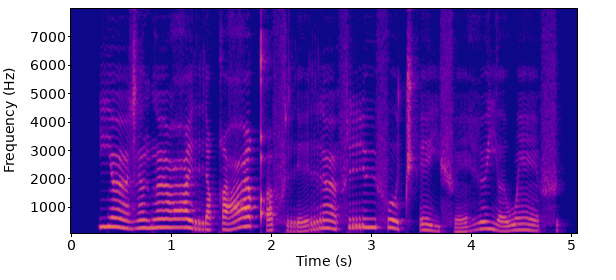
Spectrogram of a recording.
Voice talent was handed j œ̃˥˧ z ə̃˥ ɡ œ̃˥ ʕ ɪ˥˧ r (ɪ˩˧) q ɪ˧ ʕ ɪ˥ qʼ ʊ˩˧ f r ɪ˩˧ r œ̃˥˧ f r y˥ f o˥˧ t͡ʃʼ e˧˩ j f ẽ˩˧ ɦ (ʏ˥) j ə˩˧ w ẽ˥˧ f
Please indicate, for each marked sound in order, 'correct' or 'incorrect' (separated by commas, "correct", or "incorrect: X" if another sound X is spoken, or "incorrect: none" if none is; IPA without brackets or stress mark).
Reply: incorrect: ɪ˧, correct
